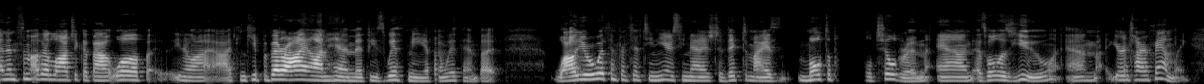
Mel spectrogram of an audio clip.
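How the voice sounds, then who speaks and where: A woman's bright, sharp voice at a very fast pace, with ordinary pitch variation and big swings in loudness, on a very clean recording with a silent background. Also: medium pitch for a woman. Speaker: writer and educator living with schizophrenia, content creator. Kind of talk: live stream Q&A, personal testimony. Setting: live stream at home. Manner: fast, pressured speech at times; halting, many repetitions and fillers.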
